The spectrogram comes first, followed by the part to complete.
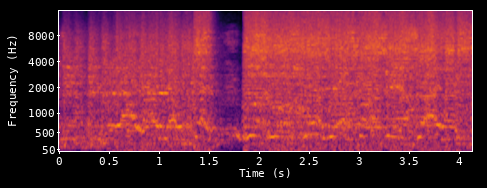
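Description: Live ska-core band playing loud, with drum kit and distorted electric guitar. The band cuts out briefly about a second and a half in, then comes straight back in.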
